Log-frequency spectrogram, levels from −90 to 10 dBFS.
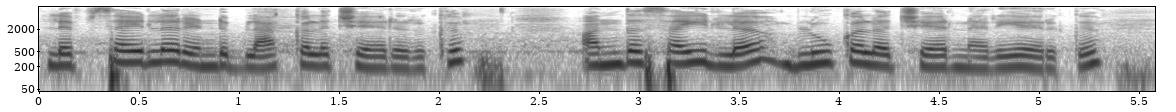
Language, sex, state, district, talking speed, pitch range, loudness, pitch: Tamil, female, Karnataka, Bangalore, 140 wpm, 200-250 Hz, -17 LUFS, 220 Hz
